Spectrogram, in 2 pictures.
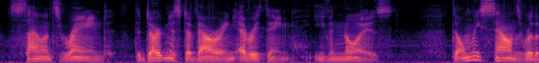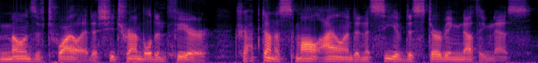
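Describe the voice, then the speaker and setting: A man reading dark fan fiction aloud as dramatic, scripted horror narration. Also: on the low side.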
